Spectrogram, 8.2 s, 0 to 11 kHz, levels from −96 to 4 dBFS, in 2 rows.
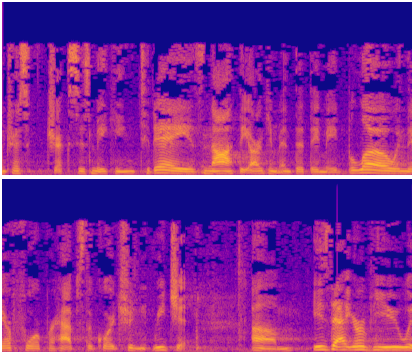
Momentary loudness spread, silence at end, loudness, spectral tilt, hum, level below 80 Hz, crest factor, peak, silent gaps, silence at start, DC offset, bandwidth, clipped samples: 11 LU; 0 s; -19 LUFS; -4 dB/octave; none; -60 dBFS; 20 dB; 0 dBFS; none; 0 s; under 0.1%; 8.8 kHz; under 0.1%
